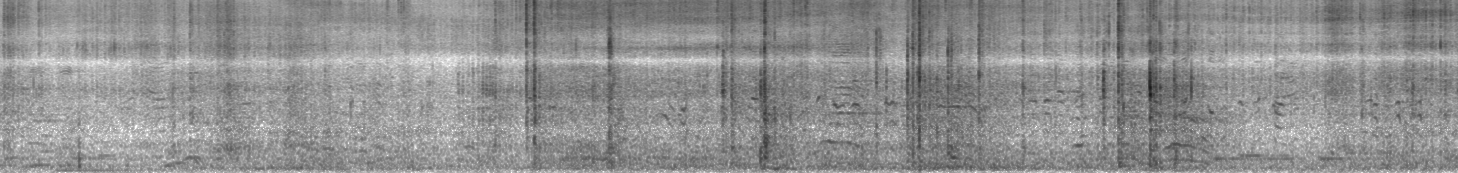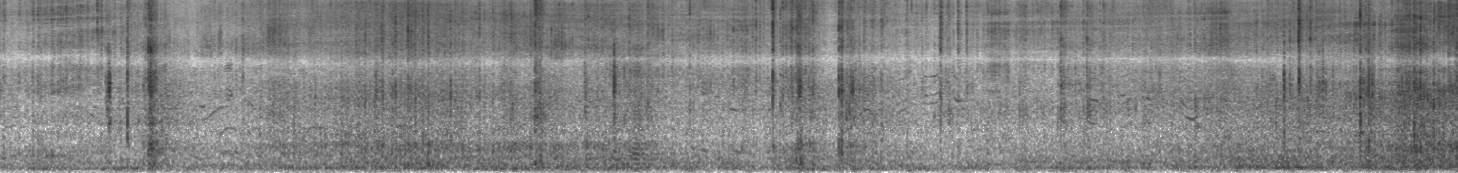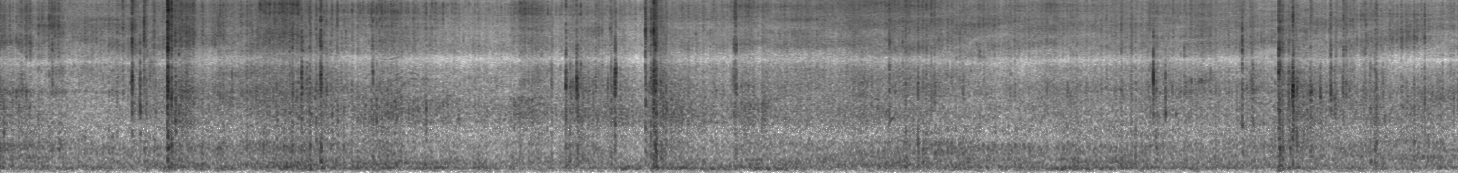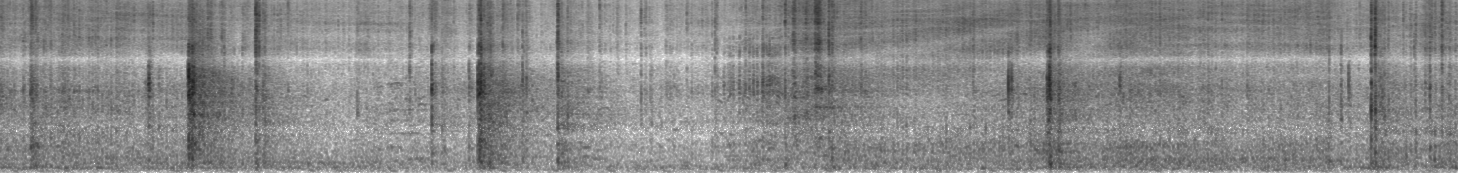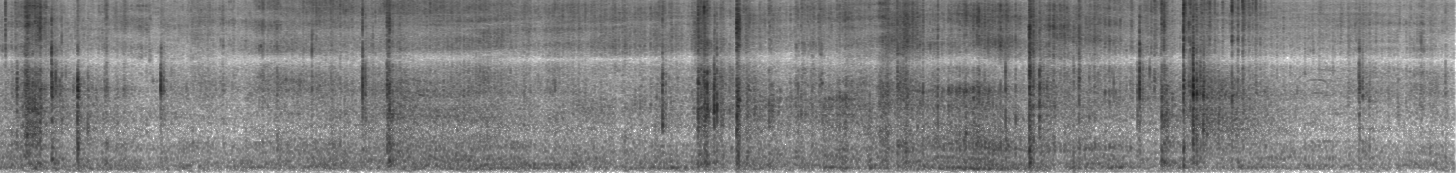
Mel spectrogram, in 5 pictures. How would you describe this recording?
Skateboarding on the esplanade, sunny day. Tech Note : Ambeo Smart Headset binaural → iPhone, listen with headphones.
